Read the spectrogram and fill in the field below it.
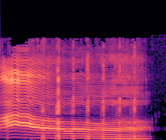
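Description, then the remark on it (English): A person imitates a cat with one long, drawn-out meow, loud, slowly sliding down in pitch with a rhythmic, pulsing waver throughout before cutting off abruptly. “that cat was just sitting on the bed watching, going.”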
